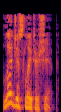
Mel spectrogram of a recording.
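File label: "legislatorship", British English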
